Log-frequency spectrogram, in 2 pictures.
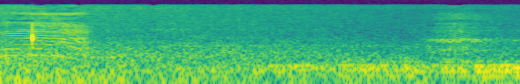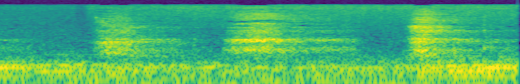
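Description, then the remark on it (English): Four faint, ragged gasping breaths from a woman come at uneven intervals over a low steady hum, with no one speaking. “Her breathing's getting fainter”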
